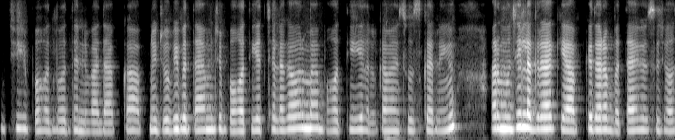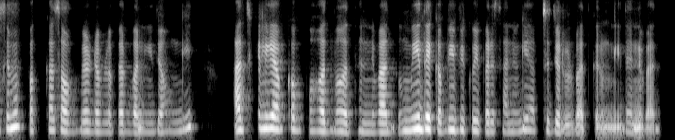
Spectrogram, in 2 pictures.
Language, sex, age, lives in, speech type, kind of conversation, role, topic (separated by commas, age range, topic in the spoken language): Hindi, female, 30-34, India, conversation, advice, user, परिवार के सदस्यों से लगातार निजी फैसलों पर ताने सुनने का आप पर क्या असर होता है?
